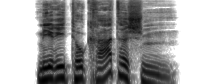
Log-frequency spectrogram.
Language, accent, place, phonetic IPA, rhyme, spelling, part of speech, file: German, Germany, Berlin, [meʁitoˈkʁaːtɪʃm̩], -aːtɪʃm̩, meritokratischem, adjective, De-meritokratischem.ogg
- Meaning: strong dative masculine/neuter singular of meritokratisch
